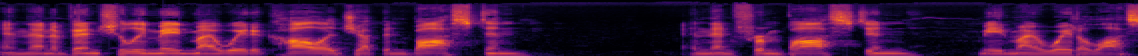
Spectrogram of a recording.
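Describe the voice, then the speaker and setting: A man's fairly low, bright and sharp voice with an American accent, monotone and flat, at a moderate pace. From Pennsylvania (Camp Hill, near Harrisburg). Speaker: stand-up comedian. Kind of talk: casual chat.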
